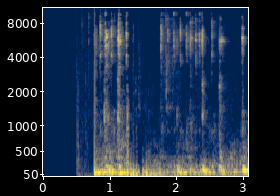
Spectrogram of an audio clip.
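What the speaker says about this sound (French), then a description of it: "t'entends les clics de souris, tout ça" Computer mouse clicks come up close in quick, dense bursts, clattering unevenly like hurried tapping, after a brief silent start.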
